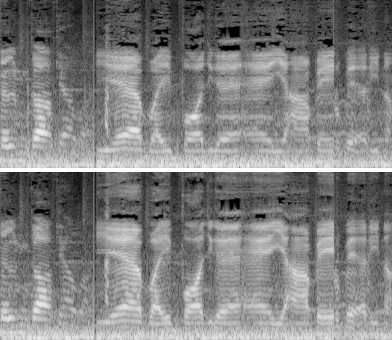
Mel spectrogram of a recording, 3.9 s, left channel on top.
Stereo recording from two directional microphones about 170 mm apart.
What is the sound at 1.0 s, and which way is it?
Speech, 15° right (ahead or behind).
